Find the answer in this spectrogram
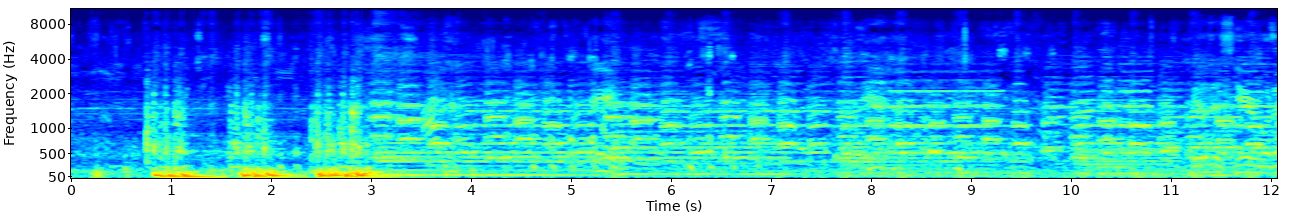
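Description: Marching band starting a song: three heavy drum hits in the first few seconds, then the brass playing long held chords over a sustained low bass line.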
